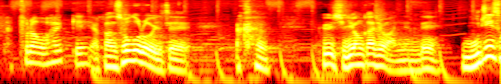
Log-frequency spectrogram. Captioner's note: laugh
